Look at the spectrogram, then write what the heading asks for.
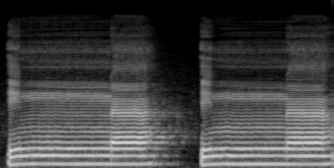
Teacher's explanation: in ditahan 2 harokat karena nun tasdid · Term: gunnah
